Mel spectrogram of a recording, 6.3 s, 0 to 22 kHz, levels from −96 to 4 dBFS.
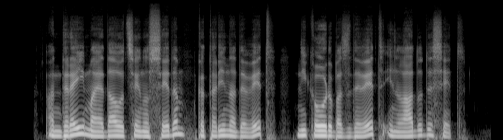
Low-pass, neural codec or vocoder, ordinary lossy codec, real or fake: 19.8 kHz; autoencoder, 48 kHz, 128 numbers a frame, DAC-VAE, trained on Japanese speech; none; fake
